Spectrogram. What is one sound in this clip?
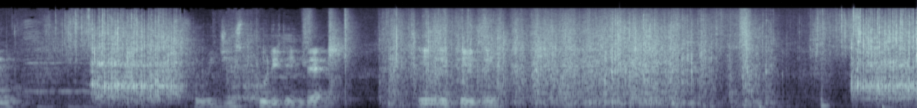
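Potting soil crumbles and patters into a plastic pot.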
